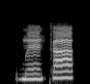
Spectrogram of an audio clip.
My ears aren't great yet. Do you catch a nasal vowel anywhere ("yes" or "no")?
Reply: yes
